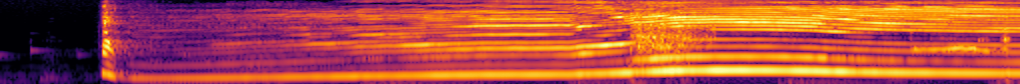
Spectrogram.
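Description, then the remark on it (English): A person's voice imitates a long, sustained dog howl, starting with a sharp onset then holding a steady, slowly rising wail for several seconds, fairly loud. “kind of howl”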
